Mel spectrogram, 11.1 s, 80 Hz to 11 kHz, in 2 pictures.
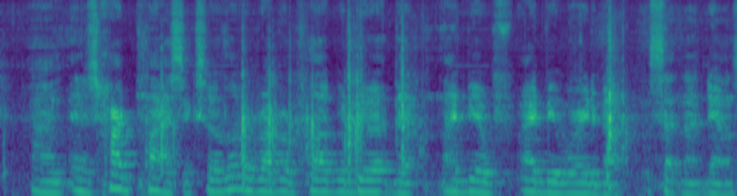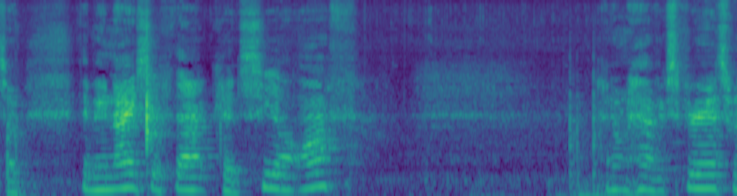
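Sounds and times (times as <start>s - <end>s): man talking: 0.0s - 8.3s, 9.9s - 11.0s
faint room noise hiss: 0.0s - 11.0s.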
